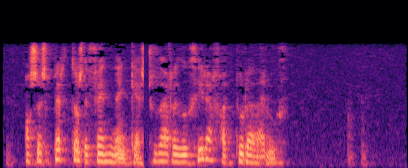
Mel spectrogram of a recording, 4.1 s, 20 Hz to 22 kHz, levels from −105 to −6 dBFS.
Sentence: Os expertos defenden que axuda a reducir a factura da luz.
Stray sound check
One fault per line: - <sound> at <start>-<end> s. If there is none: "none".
- dropout at 1.4-1.5 s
